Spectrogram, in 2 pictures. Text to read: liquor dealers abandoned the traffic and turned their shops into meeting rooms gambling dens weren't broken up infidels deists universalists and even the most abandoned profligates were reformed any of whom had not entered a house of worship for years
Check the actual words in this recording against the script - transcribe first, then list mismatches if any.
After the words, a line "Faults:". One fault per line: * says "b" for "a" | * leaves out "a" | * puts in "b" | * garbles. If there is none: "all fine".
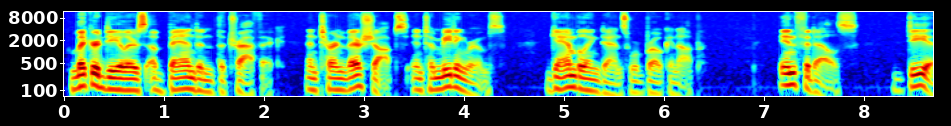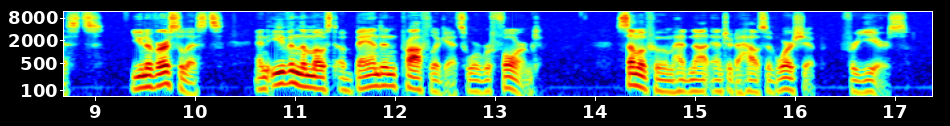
liquor dealers abandoned the traffic and turned their shops into meeting rooms gambling dens were broken up infidels deists universalists and even the most abandoned profligates were reformed some of whom had not entered a house of worship for years
Faults:
* says "were" for "weren't"
* says "some" for "any"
